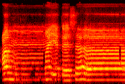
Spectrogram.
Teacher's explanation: جب سٹاپ کریں گے تو نون سائلنٹ ہو جائے گا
